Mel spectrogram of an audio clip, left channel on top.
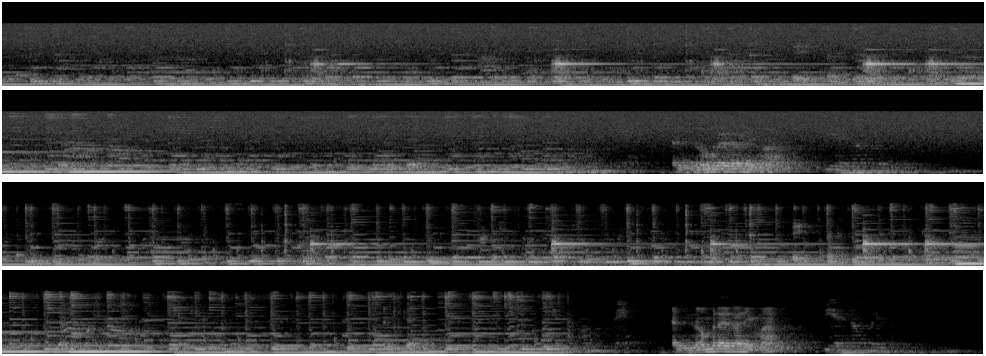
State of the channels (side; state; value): left; noise; hiss, 10 dB below the sound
